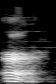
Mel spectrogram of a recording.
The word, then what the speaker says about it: or: that sound or but if it's not stressed it will almost always reduce to er okay so the word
